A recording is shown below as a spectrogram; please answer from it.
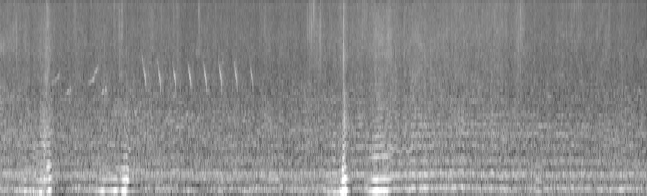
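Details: Bees of a honey bee colony living in an old trash can, heard as a continuous droning hum, with sharp, brief buzzes at about one, two and a half and seven seconds as workers zip near.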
